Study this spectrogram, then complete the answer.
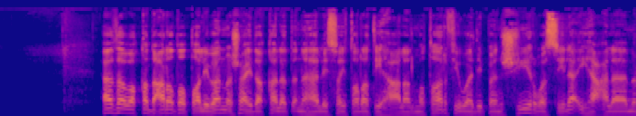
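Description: A man speaks steadily and clearly into a microphone, like a news presenter.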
